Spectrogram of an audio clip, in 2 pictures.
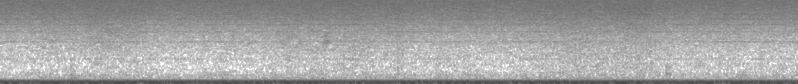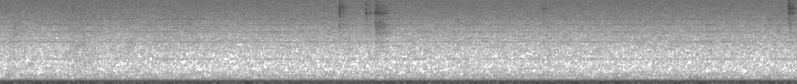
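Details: A steady low rumble fills a quiet indoor room, with faint ticks of background noise and no animal voice.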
